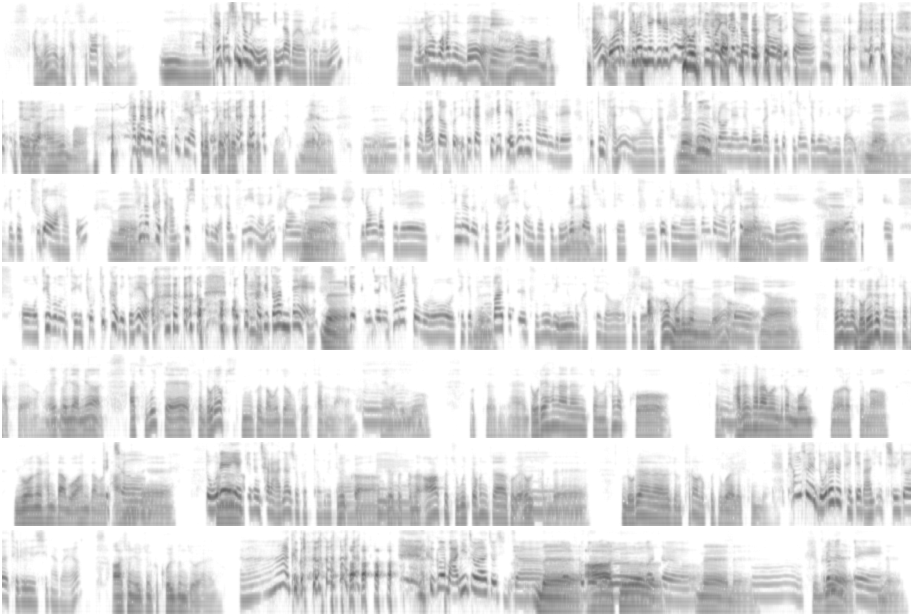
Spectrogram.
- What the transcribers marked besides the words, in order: laugh; other background noise; laughing while speaking: "떼고 그러니까. 네"; laugh; laugh; laugh; unintelligible speech; tapping; laugh; laugh; laughing while speaking: "그거"; laugh
- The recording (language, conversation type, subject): Korean, podcast, 인생 곡을 하나만 꼽는다면 어떤 곡인가요?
